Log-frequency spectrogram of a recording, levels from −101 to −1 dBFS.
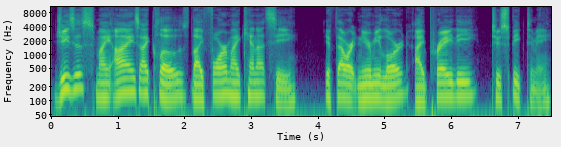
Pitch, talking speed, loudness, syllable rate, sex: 120 Hz, 185 wpm, -18 LUFS, 3.9 syllables/s, male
